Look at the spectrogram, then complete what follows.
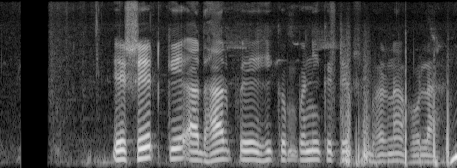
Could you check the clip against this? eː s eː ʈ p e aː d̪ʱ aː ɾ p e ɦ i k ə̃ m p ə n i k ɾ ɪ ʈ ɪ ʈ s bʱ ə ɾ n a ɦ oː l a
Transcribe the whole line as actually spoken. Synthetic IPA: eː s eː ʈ k e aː d̪ʱ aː ɾ p e ɦ i k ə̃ m p ə n i k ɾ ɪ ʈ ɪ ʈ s bʱ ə ɾ n a ɦ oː l a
